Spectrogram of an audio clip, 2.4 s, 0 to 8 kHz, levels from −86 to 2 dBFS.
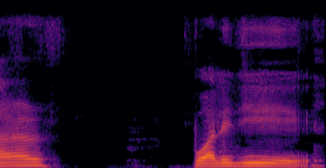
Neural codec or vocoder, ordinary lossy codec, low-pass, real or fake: none; AAC, 32 kbps; 7.2 kHz; real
